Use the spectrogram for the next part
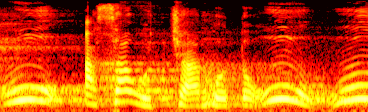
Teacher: ऊ ऊ म्हणताना बघा तुम्ही म्हणजे जीभ पुढे ओठाकडे येत नाही किंवा ओठाजवळ आलेली आपल्याला दिसत नाही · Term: पश्चस्वर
